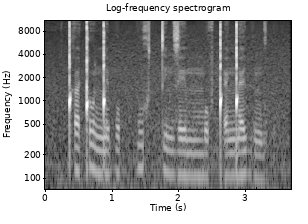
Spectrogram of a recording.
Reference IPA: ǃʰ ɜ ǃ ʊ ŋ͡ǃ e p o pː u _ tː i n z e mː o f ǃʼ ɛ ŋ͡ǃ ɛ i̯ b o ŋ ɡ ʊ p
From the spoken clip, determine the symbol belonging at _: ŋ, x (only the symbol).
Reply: x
